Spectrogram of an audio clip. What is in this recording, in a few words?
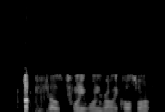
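Police Northeast District Dispatch; Raleigh; p25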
